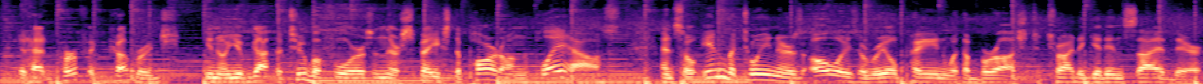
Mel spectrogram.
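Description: Music plays behind a man speaking at a fairly quick pace. He leaves hardly any pauses. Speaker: parent customer giving testimonial. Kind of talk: infomercial customer testimonial. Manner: casual, hesitant.

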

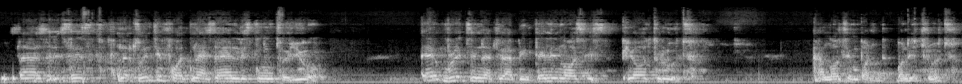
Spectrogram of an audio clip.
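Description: A man with a Nigerian accent, fairly high pitch, ordinary pitch variation, very even loudness, fairly slow pace, long, frequent pauses, and noticeable background noise. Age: 60s. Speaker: caller. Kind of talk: call-in comment.

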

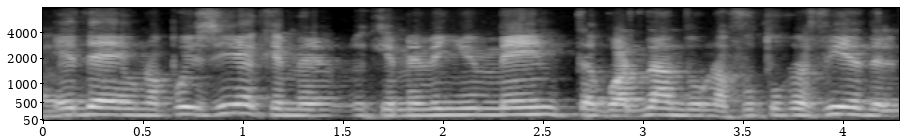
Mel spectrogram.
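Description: A man talks at a moderate pace, his pitch rising and falling in an ordinary way. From Lombardy. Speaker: dialect poet. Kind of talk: interview answer. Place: home room. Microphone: video call.

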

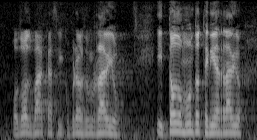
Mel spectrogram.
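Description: An animated voice with a bright, sharp tone. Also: man. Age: 70s. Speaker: chronicler / historian; panelist. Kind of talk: panel discussion. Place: hall. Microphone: podium.

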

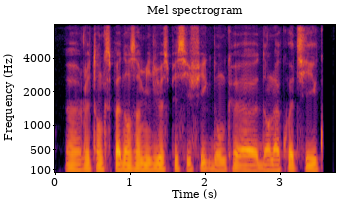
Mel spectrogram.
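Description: Against a quiet background, a man speaks in a flat monotone at a fairly low pitch, his tone dark and mellow and the sound dry and close with no echo. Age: 20s. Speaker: apprentice sports instructor. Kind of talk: personal testimony. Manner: hesitant with many fillers.

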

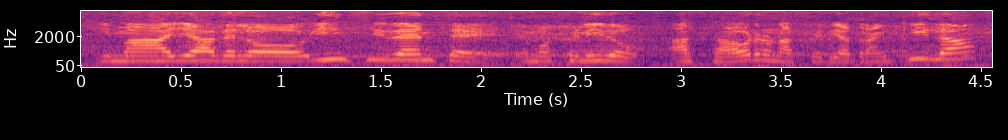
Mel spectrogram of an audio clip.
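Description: The speech keeps a moderate pace while clear music sounds behind it. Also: woman. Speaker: council guest. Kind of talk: interview answer. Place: stage. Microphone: headset.

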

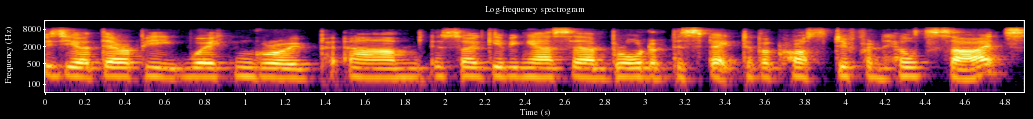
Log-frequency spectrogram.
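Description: Against a quiet background, a woman talks at a fairly quick pace with monotone, flat intonation and hardly any pauses. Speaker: webinar presenter. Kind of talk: presentation. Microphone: video call.

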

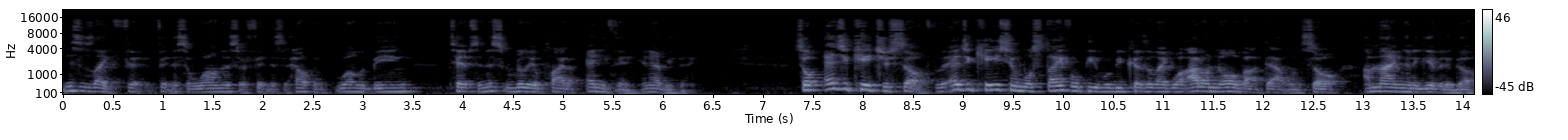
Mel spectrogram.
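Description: A man at a fairly quick pace amid audible room echo. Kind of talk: casual vlog advice talk. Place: home room. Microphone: phone near.

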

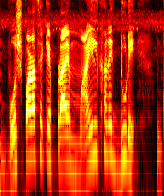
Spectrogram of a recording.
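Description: A natural voice reads a passage aloud.

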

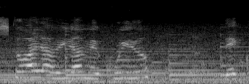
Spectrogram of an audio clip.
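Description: A woman is heard over noticeable background noise. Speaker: interviewed elder. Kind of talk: interview answer. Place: home room. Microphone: phone near.

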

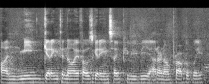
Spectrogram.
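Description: With noticeable background noise in the clip, a man talks at a moderate pace. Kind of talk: casual vlog chat. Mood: nervous, anxious. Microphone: phone near.

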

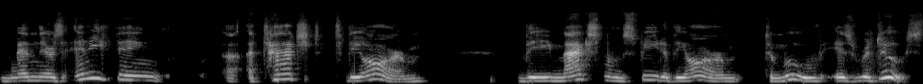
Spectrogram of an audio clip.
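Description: Against a quiet background, a man with a high pitch speaks very slowly, his intonation lively. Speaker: former astronaut and aerospace engineering professor; storyteller. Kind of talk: personal storytelling. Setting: remote video stream from home. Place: home room. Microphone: webcam.

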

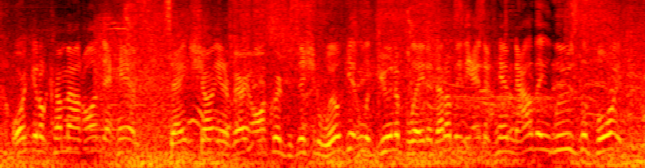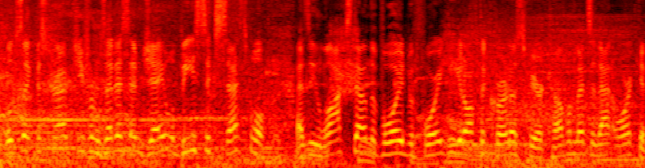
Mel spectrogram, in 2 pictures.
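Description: Over music in the background, the speaker talks at a very fast pace in an animated tone. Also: man, high pitch for a man, ordinary pitch variation. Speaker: esports commentator. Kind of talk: live esports match commentary. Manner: fast, animated play-by-play, rising excitement at kills.

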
